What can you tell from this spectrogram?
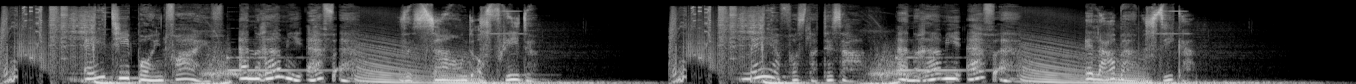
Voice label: Radio Imaging; Commercial; AnghamiFM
